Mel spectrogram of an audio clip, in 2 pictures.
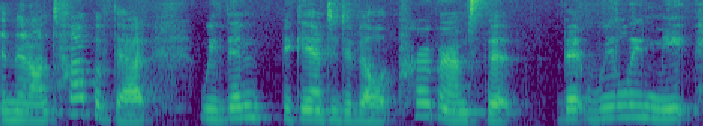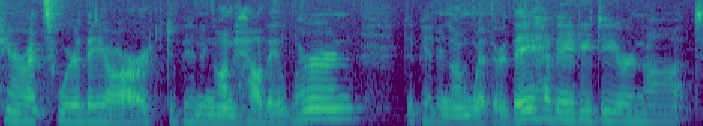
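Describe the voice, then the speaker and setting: A woman's medium-pitched voice with an American accent, dark and mellow in tone, at a fairly quick pace with ordinary pitch variation. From US South. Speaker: parenting coach. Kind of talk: interview.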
